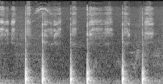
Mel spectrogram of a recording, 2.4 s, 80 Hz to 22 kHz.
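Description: Chalk or marker tapping and stroking on a board during a class 6 algebra lesson, six short sharp strikes arriving in a loose rhythm, close and fairly quiet, with no voices.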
